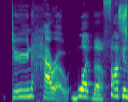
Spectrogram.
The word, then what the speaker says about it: Doon: Doon Harrow. What the fuck is Spelt that?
